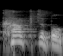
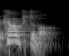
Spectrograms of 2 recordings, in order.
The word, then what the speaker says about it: comfortable: I like to wear comfortable clothes when I exercise. Or today, the temperature is very comfortable. And you can see how by dropping these letters, it becomes easier to say these sentences.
